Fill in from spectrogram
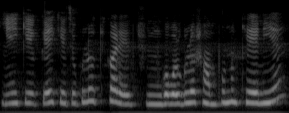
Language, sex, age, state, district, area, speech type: Bengali, female, 18-30, West Bengal, Uttar Dinajpur, urban, spontaneous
